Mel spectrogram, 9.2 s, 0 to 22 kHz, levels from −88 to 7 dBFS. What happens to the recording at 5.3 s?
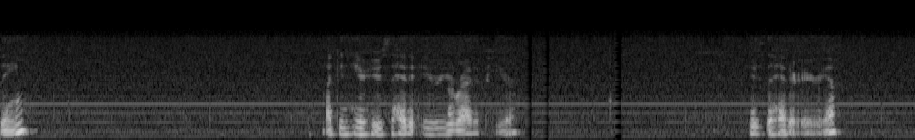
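A short stall from a late packet occurs between 5.25 and 5.34 s. A packet failed to arrive on time, the jitter buffer emptied, and the receiver held the last sound for about 60 ms until the packet turned up, then carried on from the same point. Nothing is lost, but the sound hangs slightly too long there, with a faint buzz or dip, and everything after it runs about 60 ms later.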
